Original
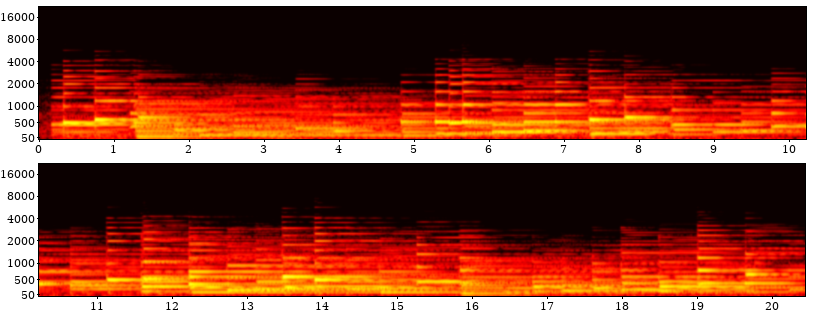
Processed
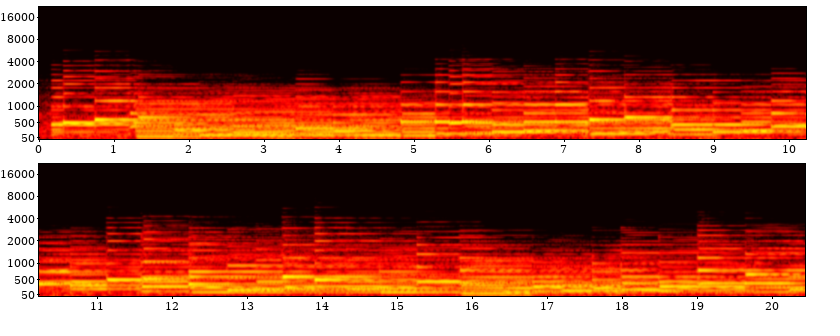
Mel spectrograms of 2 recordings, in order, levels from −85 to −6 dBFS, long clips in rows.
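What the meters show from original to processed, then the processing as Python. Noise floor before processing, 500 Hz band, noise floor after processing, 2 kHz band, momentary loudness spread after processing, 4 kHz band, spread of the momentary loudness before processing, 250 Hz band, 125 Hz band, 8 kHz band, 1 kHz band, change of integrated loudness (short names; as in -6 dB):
-37 dBFS, -1.0 dB, -31 dBFS, -1.5 dB, 3 LU, -2.5 dB, 9 LU, 0.0 dB, +0.5 dB, n/a, -1.0 dB, -0.5 dB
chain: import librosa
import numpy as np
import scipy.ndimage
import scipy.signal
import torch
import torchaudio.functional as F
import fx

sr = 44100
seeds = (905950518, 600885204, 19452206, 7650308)

p1 = fx.over_compress(x, sr, threshold_db=-36.0, ratio=-1.0)
p2 = x + F.gain(torch.from_numpy(p1), 2.0).numpy()
p3 = 10.0 ** (-13.0 / 20.0) * np.tanh(p2 / 10.0 ** (-13.0 / 20.0))
y = F.gain(torch.from_numpy(p3), -4.0).numpy()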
